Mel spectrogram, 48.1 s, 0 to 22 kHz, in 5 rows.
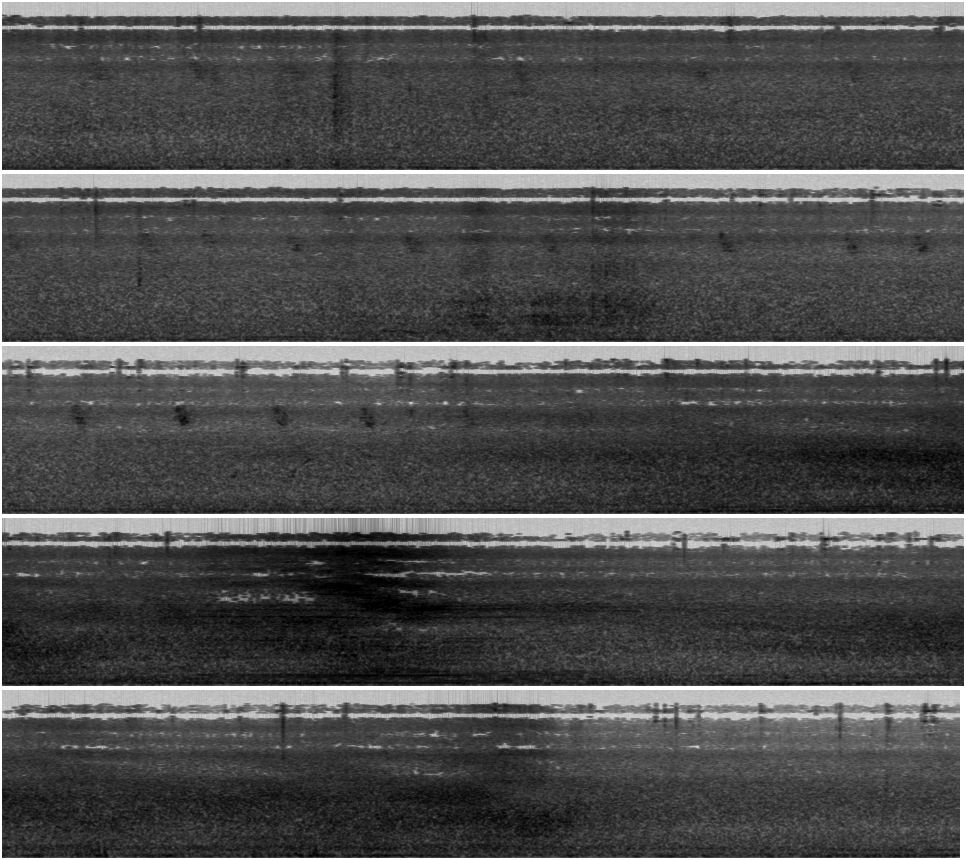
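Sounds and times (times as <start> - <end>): cars passing: 0.0 - 48.0.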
